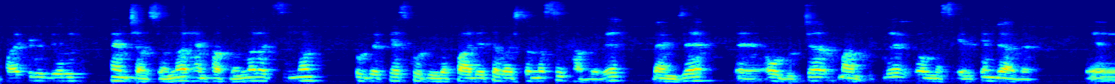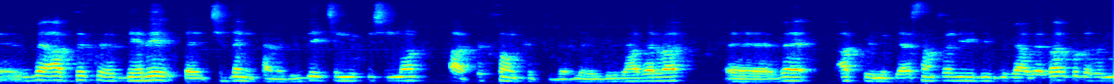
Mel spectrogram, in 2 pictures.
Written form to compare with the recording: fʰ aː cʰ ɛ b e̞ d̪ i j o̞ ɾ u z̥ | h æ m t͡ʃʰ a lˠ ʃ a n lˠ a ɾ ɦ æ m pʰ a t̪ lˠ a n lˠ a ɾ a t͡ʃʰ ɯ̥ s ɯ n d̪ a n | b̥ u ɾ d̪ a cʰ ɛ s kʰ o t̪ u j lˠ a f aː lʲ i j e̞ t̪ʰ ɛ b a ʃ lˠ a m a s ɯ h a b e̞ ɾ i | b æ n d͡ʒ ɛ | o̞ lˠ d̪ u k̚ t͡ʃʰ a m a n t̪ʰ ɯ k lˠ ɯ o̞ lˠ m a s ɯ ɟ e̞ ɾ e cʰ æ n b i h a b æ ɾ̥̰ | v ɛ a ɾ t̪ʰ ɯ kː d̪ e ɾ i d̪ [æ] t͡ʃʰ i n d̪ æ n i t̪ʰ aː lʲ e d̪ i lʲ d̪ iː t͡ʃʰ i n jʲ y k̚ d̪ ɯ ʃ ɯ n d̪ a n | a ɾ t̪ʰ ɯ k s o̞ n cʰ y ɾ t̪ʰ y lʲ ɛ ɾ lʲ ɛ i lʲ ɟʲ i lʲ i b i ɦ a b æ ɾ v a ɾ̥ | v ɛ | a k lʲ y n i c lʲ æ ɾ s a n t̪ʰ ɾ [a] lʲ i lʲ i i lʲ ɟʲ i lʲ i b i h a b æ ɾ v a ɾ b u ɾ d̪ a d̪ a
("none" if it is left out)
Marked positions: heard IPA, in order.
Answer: ɛ, a

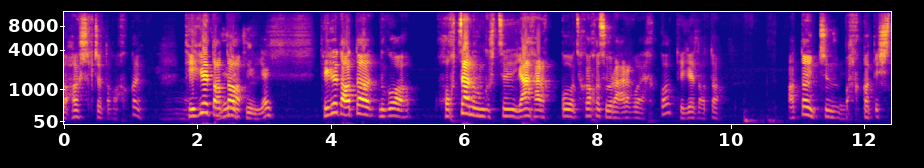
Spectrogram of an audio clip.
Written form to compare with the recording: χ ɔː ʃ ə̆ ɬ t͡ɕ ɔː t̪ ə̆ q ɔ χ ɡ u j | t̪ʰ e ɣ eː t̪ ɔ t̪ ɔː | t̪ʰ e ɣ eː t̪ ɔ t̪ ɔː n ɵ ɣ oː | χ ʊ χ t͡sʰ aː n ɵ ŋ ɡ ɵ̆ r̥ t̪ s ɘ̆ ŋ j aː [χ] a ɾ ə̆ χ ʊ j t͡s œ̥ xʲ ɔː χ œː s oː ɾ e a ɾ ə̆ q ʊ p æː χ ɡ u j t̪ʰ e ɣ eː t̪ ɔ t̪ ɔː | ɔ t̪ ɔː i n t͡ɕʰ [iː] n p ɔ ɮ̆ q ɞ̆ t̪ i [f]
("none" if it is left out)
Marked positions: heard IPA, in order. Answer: χ, i, ʃ

